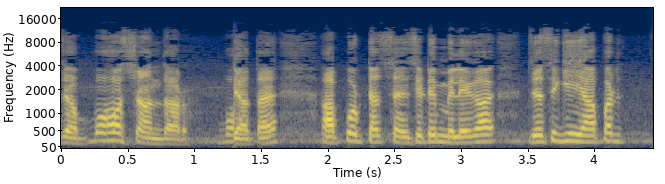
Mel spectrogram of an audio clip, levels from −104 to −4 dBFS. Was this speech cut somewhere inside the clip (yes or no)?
yes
